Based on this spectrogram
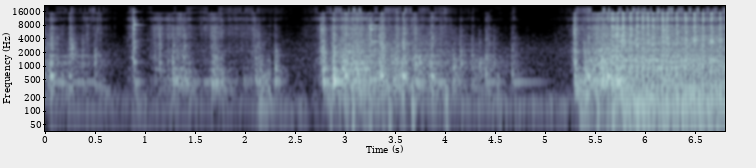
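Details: Echo Bearcat chipper model 70180, bought cheap with a rotted, leaking fuel line, test-started with a pull start: some handling, then the small engine cranks, catches and settles into a fast, even buzzing run; starts and runs normally.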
